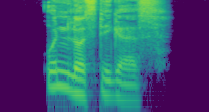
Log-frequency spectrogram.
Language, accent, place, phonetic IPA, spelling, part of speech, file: German, Germany, Berlin, [ˈʊnlʊstɪɡəs], unlustiges, adjective, De-unlustiges.ogg
- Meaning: strong/mixed nominative/accusative neuter singular of unlustig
